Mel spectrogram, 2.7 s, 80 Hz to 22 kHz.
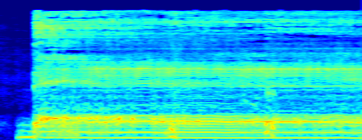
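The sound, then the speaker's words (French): A voice imitates the engine of a Peugeot 103 moped with pedals riding through a crowd, a loud, steady, buzzing drone that starts abruptly and holds for over two seconds, with slight bumps in pitch. “Mais sur un 103, sur un Peugeot 103, une mobilette avec les pédales.”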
